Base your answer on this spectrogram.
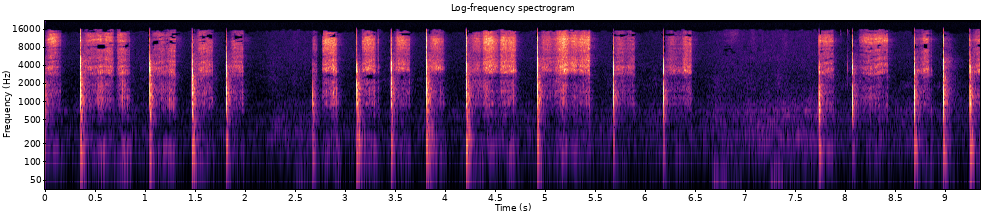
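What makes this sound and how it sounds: A hand writes on a large, solid, flat black chalkboard with a pink chalk stick, making scratching strokes. Sharp chalk taps and bright, gritty scrapes come in quick bursts, separated by brief pauses, over a faint low hum.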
